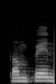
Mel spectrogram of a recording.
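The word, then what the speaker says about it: campaign: Silent है यह आपका कंपेन है इसमें जी साइलेंट है ये आपका फासन फासिन है।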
